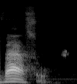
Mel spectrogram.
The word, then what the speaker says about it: Vassell: So it's Vassal. Yeah, it's Vassal. Vassal and Castle. That's crazy right there. 5-point ball game, y'all. I mean, unless all my life I've been saying my man's last name wrong. Well, I've been saying Vassell.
